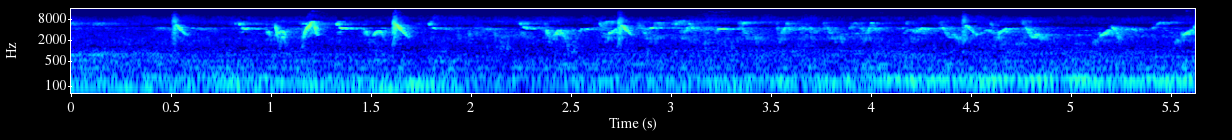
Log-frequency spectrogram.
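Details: Bar-winged prinia song, played to lure wild birds of its kind: bursts of high, thin chirps and sharp notes in quick irregular runs, louder near the start, fading to softer twittering, over a low steady background hum.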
